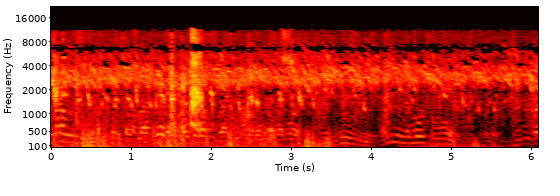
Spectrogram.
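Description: A brooder flock of young chickens cheeping and clucking, a dense chatter of high peeps that never lets up. There is low rumbling in the first two seconds and a single sharp knock just before the two-second mark.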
